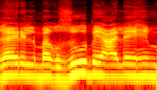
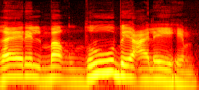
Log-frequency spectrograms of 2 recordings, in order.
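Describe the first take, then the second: First: The consonant in maghdub sounds like a z. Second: The consonant in maghdub sounds like a heavy d. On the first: The speaker calls it wrong. "और आप कहते हैं" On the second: The speaker calls it right. "जो अहले ज़ुबान है वो कहते हैं"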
